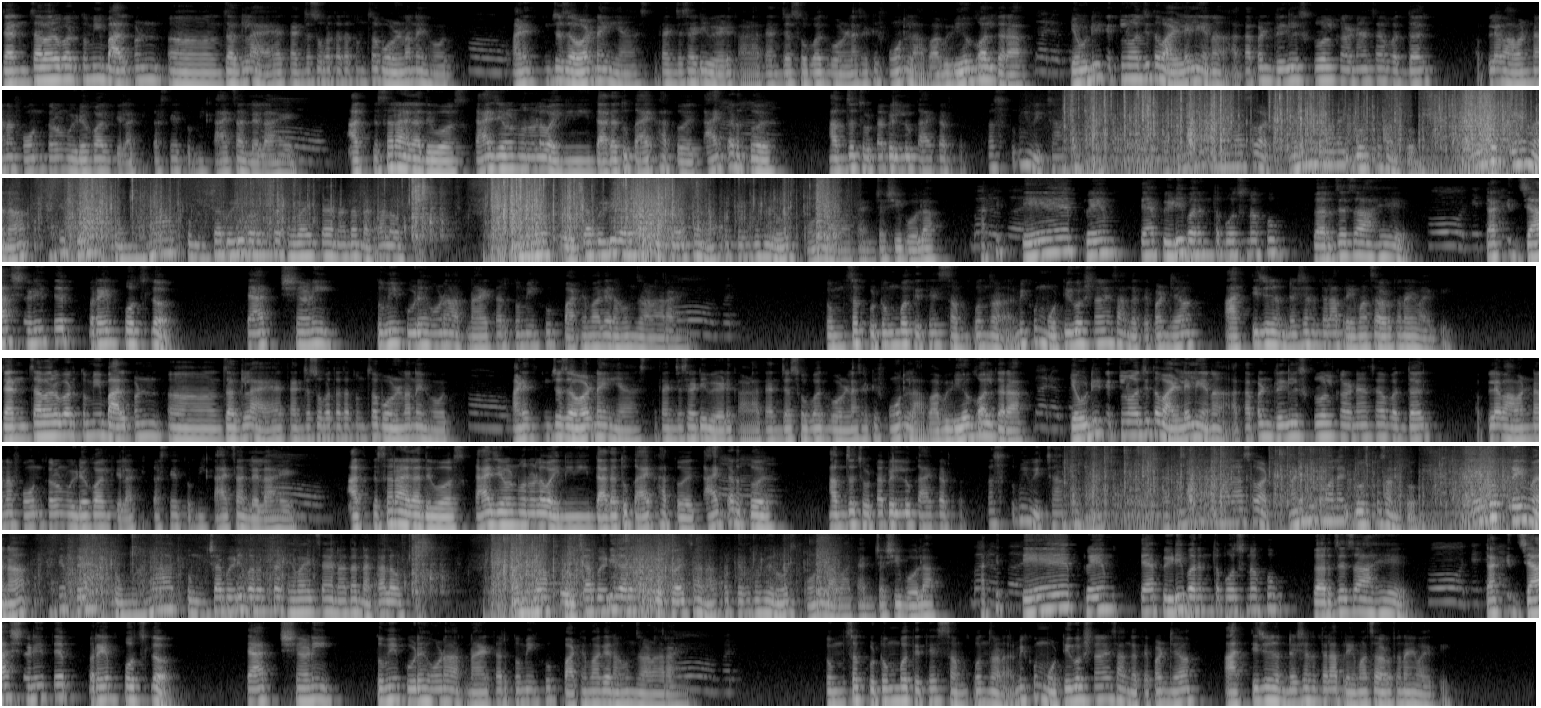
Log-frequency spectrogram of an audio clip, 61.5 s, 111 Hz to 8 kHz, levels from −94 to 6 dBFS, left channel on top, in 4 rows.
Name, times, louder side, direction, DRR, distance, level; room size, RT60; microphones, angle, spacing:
voice 1, 0.0-4.5 5.1-10.2 10.7-14.3 14.9-18.3 18.8-23.1 23.6-24.9 25.2-26.4 27.0-29.5 30.1-31.0 31.3-35.0 35.8-40.1 41.0-43.5 43.9-44.8 45.6-47.8 48.6-49.4 49.9-53.0 54.4-58.0 58.3-60.6, right 1 dB, 65° right, 8 dB, 1.6 m, -36 dB
voice 2, 4.7-5.2 10.3-10.8 17.9-18.6 21.7-22.0 22.5-23.1 29.7-30.0 35.7-36.7 40.4-41.0 45.0-45.8 52.8-53.5, right 1 dB, 45° right, 3 dB, 2.3 m, -55 dB
sound 1, 25.6-35.2 35.5-39.2, left 6 dB, 80° left, 0.7 m, -39 dB
7.5 x 5.7 x 5.0 m, 0.26 s
head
